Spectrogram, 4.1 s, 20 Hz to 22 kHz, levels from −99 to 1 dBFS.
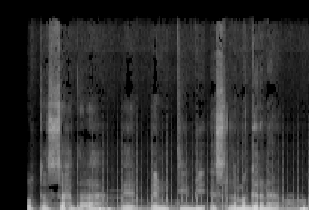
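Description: Interference from nearby equipment, or a faulty connection or power supply, is the likely cause of the train of clicks that runs through this speech clip from 1.22 s to 4.11 s. Something injects a short pulse at a steady 14.9 per second, around forty in all, each much the same shape. They peak at roughly the level of the speech itself, so the ticking sits on top of the talking and carries on through the pauses.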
